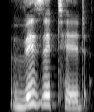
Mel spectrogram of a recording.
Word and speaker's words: visited: the consonant sound T notice how the letters e d add that extra syllable visit has two syllables visited has three want has just one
